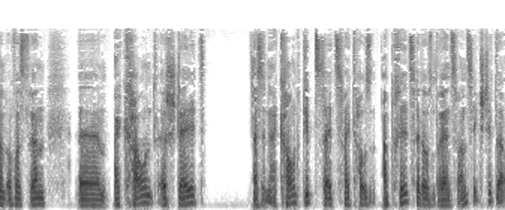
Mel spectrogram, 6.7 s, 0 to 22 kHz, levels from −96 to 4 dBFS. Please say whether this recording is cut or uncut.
cut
